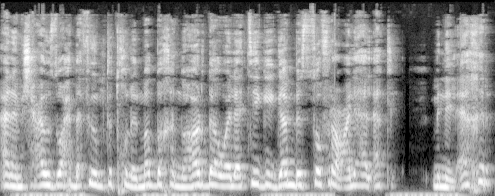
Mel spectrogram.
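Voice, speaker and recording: A woman's voice: medium pitch, fairly even intonation, rapid-fire, warm tone, lightly acted. A woman voicing a stern, commanding Egyptian police father in a cartoon story. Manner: commanding, blustering. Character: stern father, a police pasha who gives orders.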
